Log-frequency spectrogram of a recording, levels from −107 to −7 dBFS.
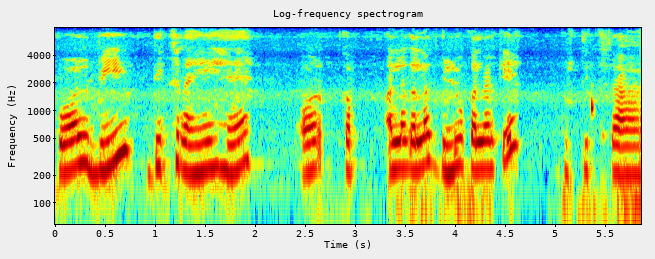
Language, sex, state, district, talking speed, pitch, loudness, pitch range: Hindi, female, Madhya Pradesh, Dhar, 155 wpm, 235 Hz, -15 LUFS, 220-265 Hz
